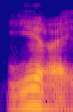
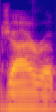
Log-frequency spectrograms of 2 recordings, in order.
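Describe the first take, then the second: First: The word begins with a Y sound. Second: The word begins with a J sound. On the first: This is the original Hebrew form. "That's the actual pronunciation" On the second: This is the form that came into English. "as a J, not a Y"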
